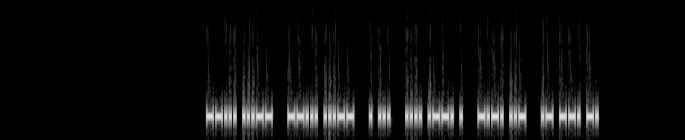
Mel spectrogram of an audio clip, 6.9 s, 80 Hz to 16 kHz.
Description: Morse code, heard as a keyed tone, about 54 wpm, 700 Hz. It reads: 73 73 ES HPE CU AGN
